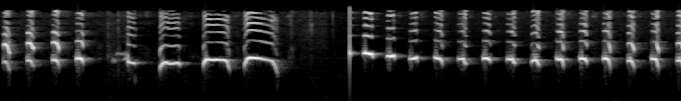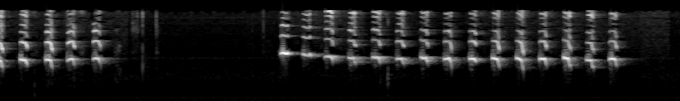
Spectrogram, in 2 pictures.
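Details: Cockatiel kept as a pet, singing in fast bursts: rapid chains of short clear whistles at a steady pitch, several per second, broken by a brief silent gap before another run.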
